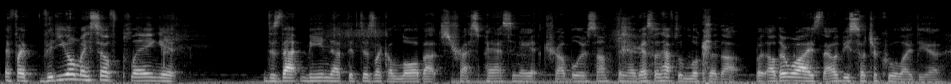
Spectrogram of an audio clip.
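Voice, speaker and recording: A man's voice: on the high side, fairly even intonation, brisk, faint music behind. A man co-hosting a let's play over a voice call, talking in playful, rambling bits that trail off. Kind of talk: casual gaming commentary.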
